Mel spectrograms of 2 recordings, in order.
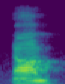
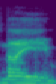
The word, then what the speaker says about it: Na'im: alignment collaboration and speed nom i hope i pronounce that correct how's it going today it's going pretty well you got close it's actually my name is actually pronounced naim but i i can't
